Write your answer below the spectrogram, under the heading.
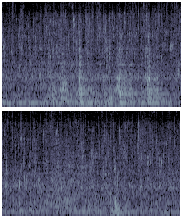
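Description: Hot oil in a deep fryer sizzling steadily with fine crackles as catfish fries.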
